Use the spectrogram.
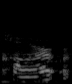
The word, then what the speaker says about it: caro: The first word means car or cart. The second word means expensive. This one would be pronounced carro, whereas this one is caro.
